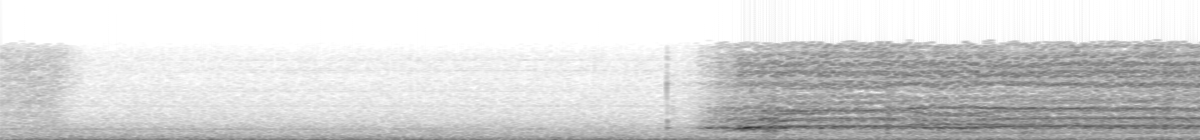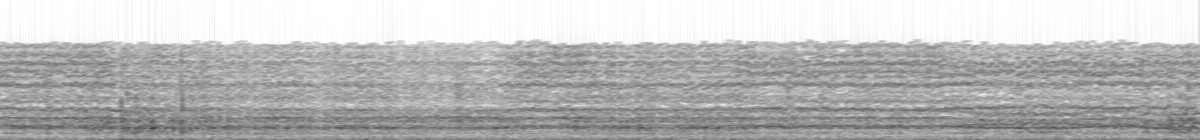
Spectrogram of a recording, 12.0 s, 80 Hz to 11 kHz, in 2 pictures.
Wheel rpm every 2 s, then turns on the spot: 0, 30, 160, 160, 160, 160.
none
